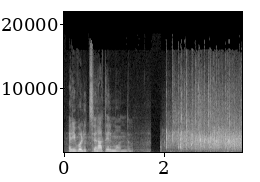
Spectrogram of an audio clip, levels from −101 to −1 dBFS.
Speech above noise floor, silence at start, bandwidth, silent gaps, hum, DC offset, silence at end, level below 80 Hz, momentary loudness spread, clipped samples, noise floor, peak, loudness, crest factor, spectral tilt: 28 dB; 0.1 s; 18 kHz; none; none; under 0.1%; 0 s; -60 dBFS; 12 LU; under 0.1%; -54 dBFS; -6 dBFS; -27 LUFS; 22 dB; -2.5 dB/octave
